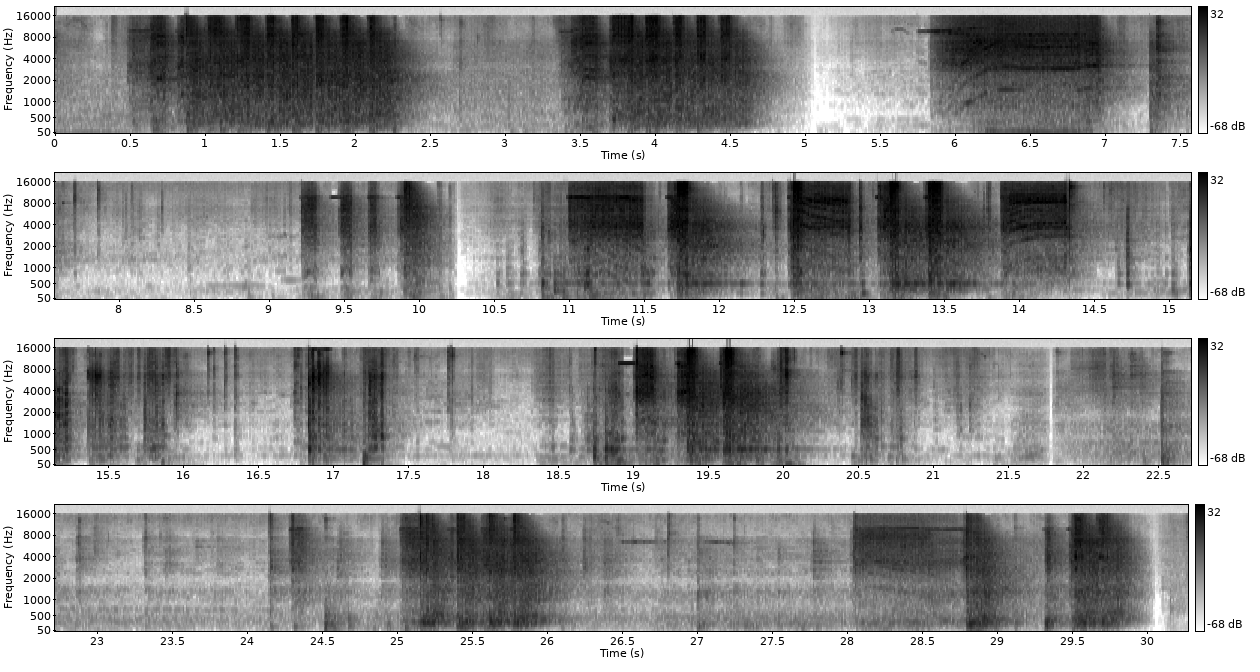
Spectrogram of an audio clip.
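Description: Cordless screw gun running in about seven short bursts of one to three seconds each, with a fast rattle, as it works the screws that hold the cabinet face frame. Quieter knocks and handling sounds fall in the gaps between bursts.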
